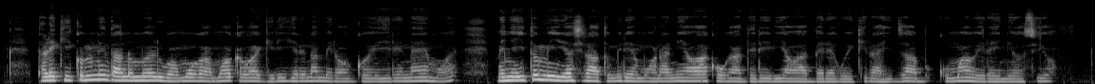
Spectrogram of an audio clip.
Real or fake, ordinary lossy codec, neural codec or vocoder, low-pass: fake; none; vocoder, 48 kHz, 128 mel bands, Vocos; 19.8 kHz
